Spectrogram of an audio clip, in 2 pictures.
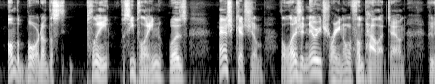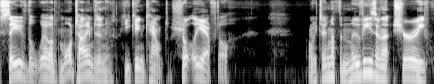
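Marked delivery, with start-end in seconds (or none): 0.2-12.1 put-on voice-over narration style voice. Speaker narrates the opening of the next region: narrator voice. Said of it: "I have to do a narrator voice".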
